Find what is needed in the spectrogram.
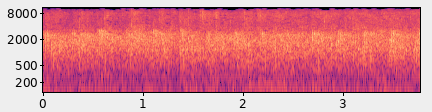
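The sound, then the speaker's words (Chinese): Standing ovation from an audience at a talk, a dense, steady roar of many hands clapping that stays loud and even throughout without a break. “在场的人无不起立鼓掌，久久难以平息。”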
